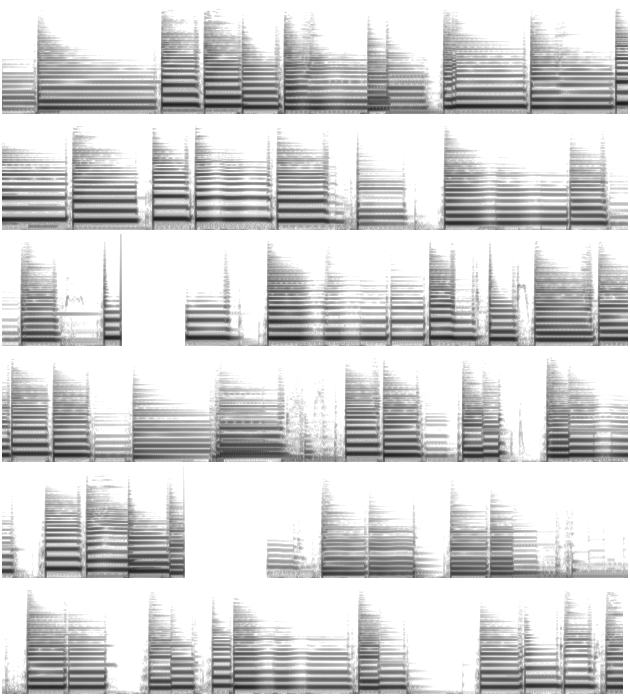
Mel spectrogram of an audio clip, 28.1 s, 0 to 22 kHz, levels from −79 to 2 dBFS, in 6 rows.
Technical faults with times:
10.28-10.87 stream reconnect
20.14-20.78 stream reconnect

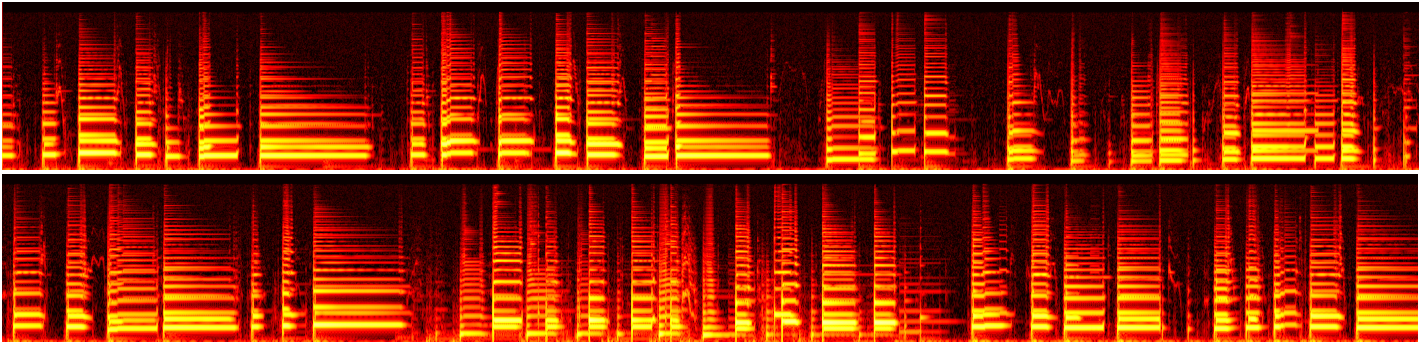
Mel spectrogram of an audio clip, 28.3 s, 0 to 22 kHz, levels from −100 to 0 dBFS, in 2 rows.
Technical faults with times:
none

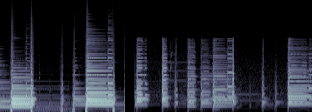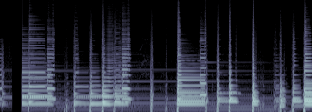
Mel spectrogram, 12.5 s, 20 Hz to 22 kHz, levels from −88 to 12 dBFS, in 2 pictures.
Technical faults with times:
2.50-6.68 input switched to a poorer device

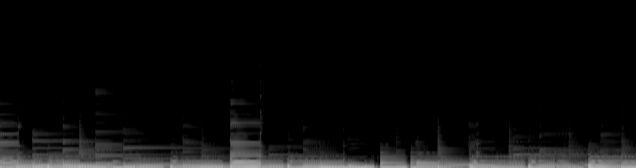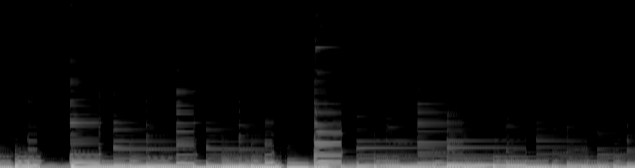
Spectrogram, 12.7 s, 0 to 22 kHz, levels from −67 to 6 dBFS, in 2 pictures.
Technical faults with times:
none

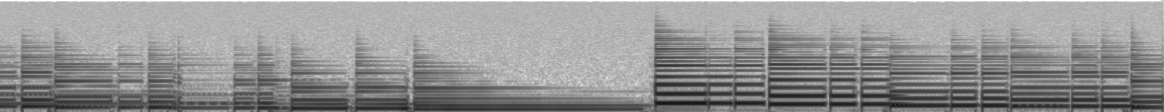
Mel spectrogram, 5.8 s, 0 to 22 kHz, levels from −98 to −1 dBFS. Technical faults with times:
0.00-5.82 low bit depth with dither

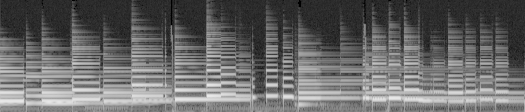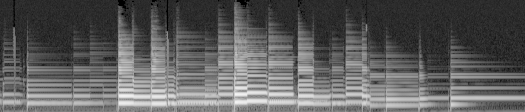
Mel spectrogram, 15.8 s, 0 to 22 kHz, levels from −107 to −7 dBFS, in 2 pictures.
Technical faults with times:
2.55-2.59 damaged data in a compressed stream
5.45-5.49 damaged data in a compressed stream
8.06-8.10 damaged data in a compressed stream
10.36-10.40 damaged data in a compressed stream
13.34-13.38 damaged data in a compressed stream

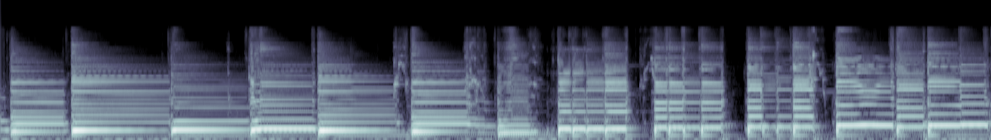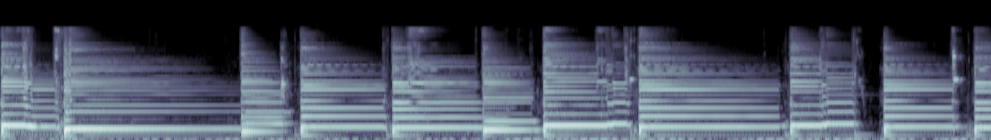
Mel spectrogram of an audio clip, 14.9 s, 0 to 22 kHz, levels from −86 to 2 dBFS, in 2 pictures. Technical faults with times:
0.00-14.87 Nellymoser compression

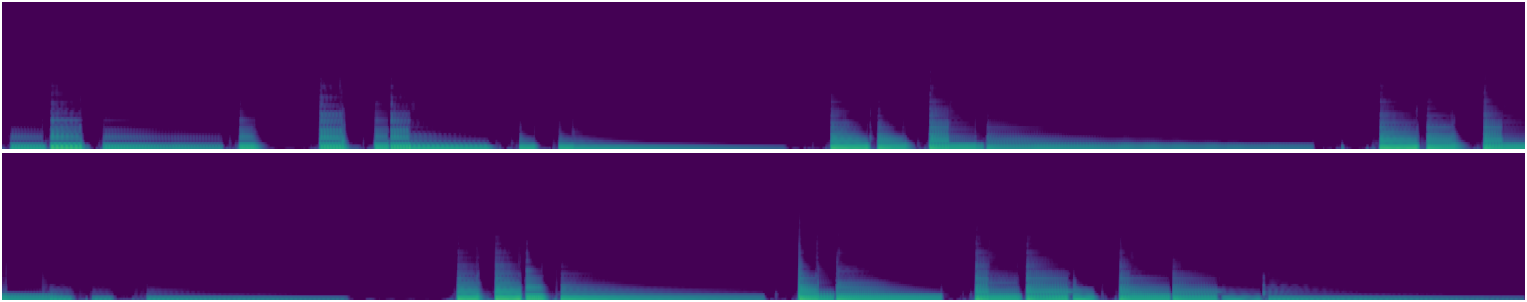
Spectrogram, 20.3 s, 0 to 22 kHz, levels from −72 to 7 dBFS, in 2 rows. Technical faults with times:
0.00-20.31 overlap-add ripple

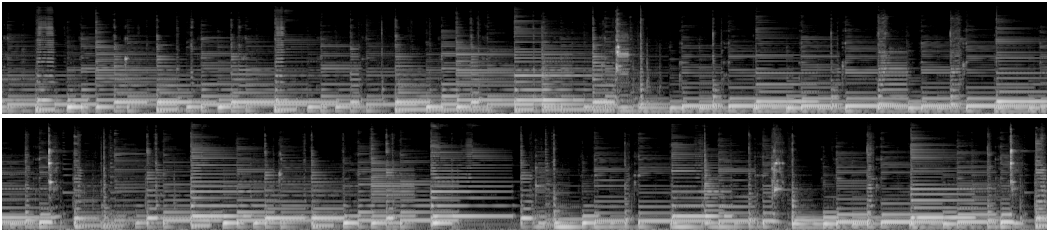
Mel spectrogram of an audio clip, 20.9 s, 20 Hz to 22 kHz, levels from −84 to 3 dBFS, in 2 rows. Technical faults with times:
none

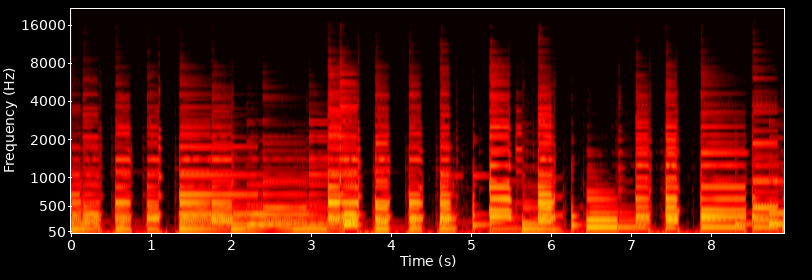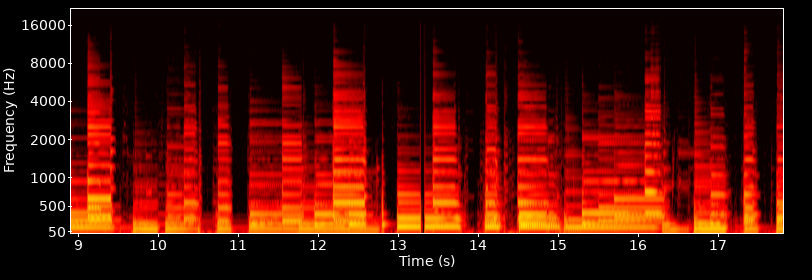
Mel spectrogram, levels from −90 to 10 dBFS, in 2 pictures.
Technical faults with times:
13.28-13.33 gap at a join of encoded pieces

